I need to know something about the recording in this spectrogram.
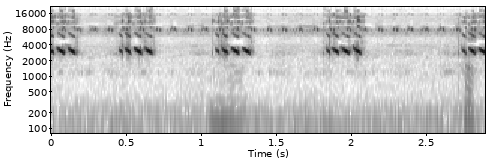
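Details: Cricket sounding by rubbing its wings together. It gives high, bright chirps of about four quick pulses, repeated roughly every 0.8 seconds, over a faster, fainter ticking in the background.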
